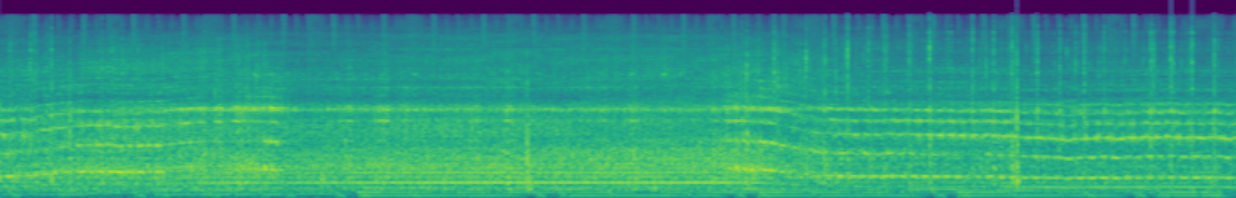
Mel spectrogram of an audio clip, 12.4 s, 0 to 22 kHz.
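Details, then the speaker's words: LawnMaster 2800W quiet electric garden shredder, blade-to-plate gap set: steady whine with crackly chewing, pitch dipping under load then recovering as thin branches self-feed without the plunger; cutting cleanly, normal shredding. "as you can see there it just it was just self-feeding the branches in I thought I was going to have to use the plunger to plunge them down but it didn't it just self-fed and he's cut them up really nice"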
